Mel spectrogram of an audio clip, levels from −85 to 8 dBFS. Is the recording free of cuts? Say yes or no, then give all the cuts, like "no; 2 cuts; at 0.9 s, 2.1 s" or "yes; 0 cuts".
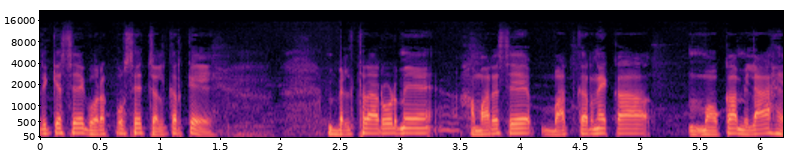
yes; 0 cuts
